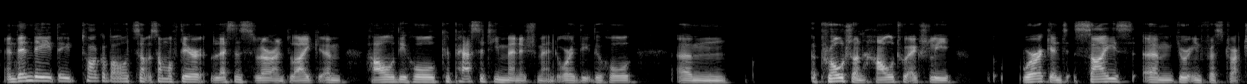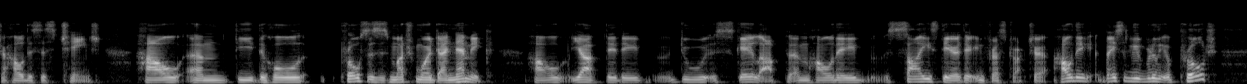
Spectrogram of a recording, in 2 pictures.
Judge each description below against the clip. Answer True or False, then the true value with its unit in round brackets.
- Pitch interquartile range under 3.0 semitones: False (4.2 semitones)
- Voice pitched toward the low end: True (105 Hz)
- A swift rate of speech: False (165 wpm)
